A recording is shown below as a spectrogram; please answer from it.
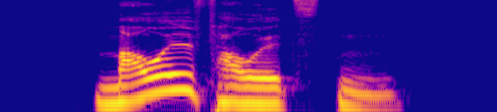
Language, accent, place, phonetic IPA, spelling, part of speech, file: German, Germany, Berlin, [ˈmaʊ̯lˌfaʊ̯lstn̩], maulfaulsten, adjective, De-maulfaulsten.ogg
- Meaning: 1. superlative degree of maulfaul 2. inflection of maulfaul: strong genitive masculine/neuter singular superlative degree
